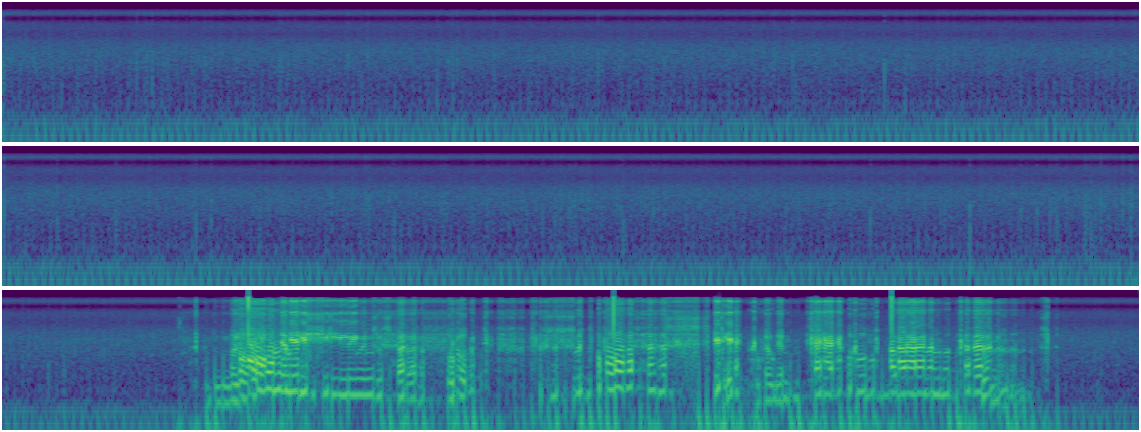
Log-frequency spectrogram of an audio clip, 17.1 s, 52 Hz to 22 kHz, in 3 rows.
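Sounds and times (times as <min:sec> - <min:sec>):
faint crackles: 0:00.0 - 0:17.0
film soundtrack hiss: 0:00.0 - 0:17.0
low hum: 0:12.2 - 0:17.0.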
